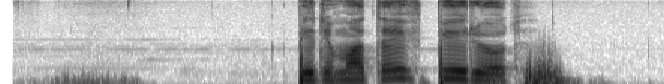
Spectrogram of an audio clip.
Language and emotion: Russian, neutral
